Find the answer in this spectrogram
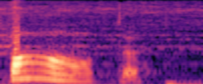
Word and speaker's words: pente: J'entends pas à la fin, je n'entends pas le E. Je ne le prononce pas trop.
